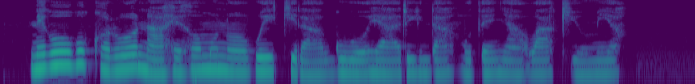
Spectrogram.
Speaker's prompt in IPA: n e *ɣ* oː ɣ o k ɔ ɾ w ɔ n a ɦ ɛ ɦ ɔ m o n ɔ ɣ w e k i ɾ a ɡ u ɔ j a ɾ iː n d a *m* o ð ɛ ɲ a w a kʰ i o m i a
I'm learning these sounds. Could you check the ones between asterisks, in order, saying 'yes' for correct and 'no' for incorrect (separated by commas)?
yes, yes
